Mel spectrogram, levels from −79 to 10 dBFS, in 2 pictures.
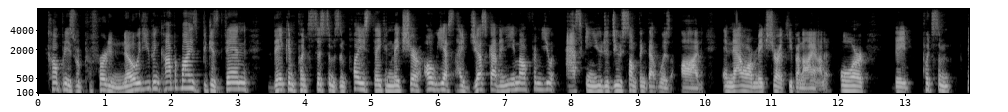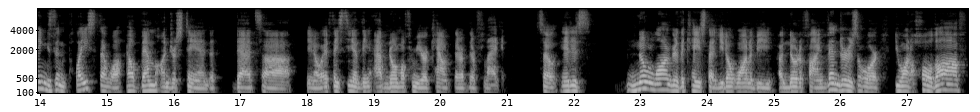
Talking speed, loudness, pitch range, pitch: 210 wpm, -20 LUFS, 115-155 Hz, 130 Hz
